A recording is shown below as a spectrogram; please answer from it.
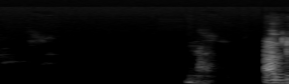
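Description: Mostly near silence, broken about one and a half seconds in by one short vocal sound from a man's voice.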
